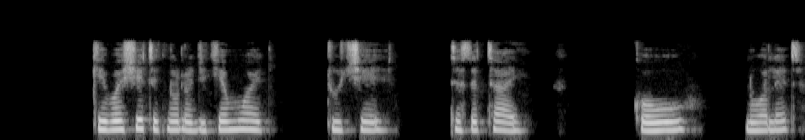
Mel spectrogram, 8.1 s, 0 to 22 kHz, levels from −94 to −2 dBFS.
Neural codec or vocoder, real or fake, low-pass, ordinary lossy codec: none; real; 7.2 kHz; Opus, 64 kbps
